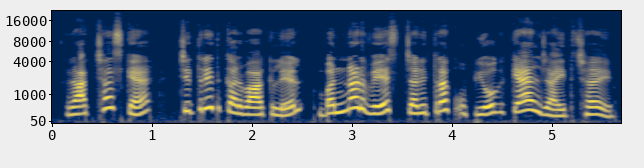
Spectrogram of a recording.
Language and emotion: Maithili, neutral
